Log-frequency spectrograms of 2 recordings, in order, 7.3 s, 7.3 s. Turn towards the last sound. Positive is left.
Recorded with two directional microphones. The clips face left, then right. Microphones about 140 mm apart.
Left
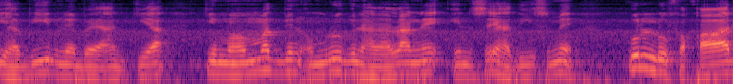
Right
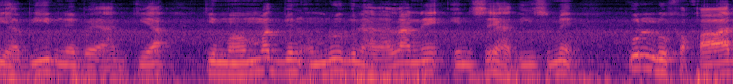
turn(degrees=60)  # may be behind; listen again after turning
